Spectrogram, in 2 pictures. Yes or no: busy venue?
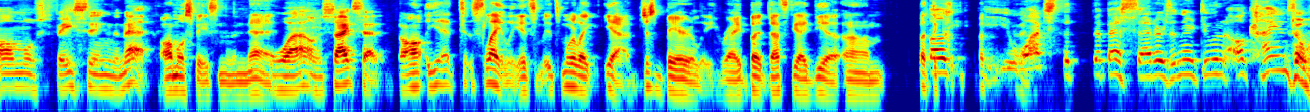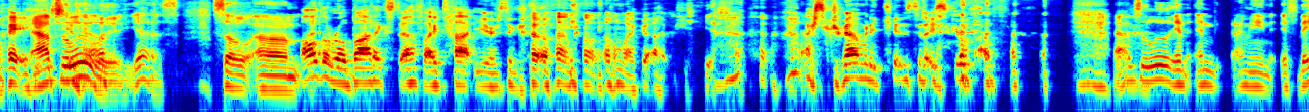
no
